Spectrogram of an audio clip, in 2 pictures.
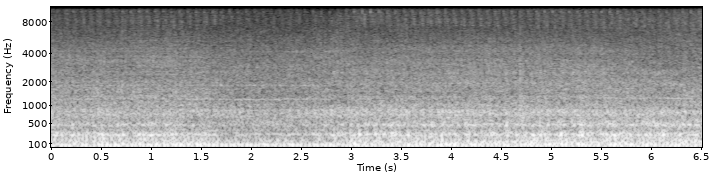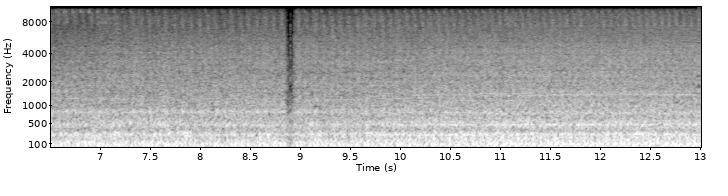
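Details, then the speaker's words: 1968 Porsche 912, air-cooled 1600 flat-four, off the road for years and in for revival with new parts. Unstable idle with a rough beat that hunts up and down. It was backfiring through the carb and timing seems too far advanced, to be checked with a timing gun. "uh she's jumping around more than I like so uh let me get the old uh timing gun on it and uh see what uh she comes out to"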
